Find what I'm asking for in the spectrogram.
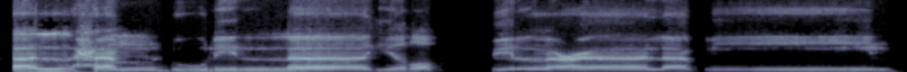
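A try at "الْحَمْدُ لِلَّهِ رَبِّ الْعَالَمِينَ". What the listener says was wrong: Lamnya jangan mantun. A Robbil alamin.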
